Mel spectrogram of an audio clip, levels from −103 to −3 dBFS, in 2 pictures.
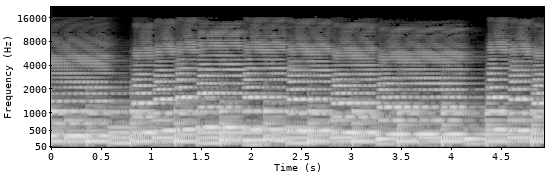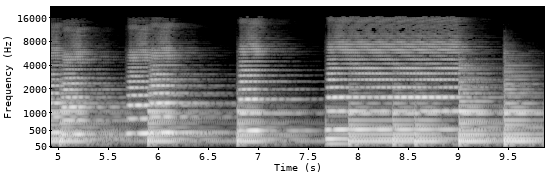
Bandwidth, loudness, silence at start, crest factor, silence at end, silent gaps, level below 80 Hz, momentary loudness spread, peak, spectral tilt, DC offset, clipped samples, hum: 16.5 kHz; -17 LUFS; 0 s; 16 dB; 0 s; none; -60 dBFS; 7 LU; -2 dBFS; -5 dB/octave; under 0.1%; under 0.1%; none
